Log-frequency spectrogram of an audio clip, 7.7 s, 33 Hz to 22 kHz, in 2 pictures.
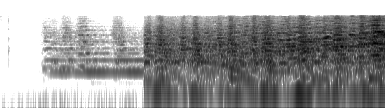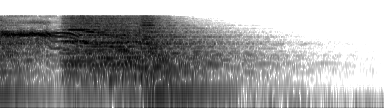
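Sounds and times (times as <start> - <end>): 
lush orchestral waltz: 0.4 - 6.8
sliding string glissandi mimicking cat meows: 3.4 - 5.6.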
